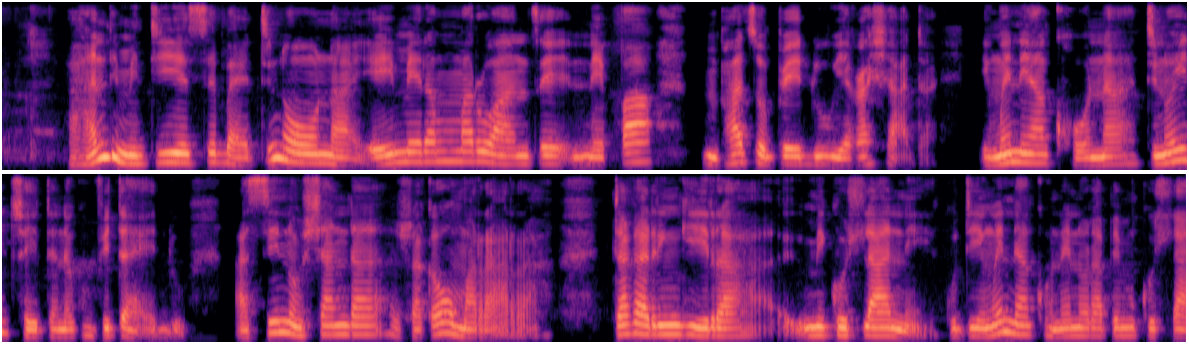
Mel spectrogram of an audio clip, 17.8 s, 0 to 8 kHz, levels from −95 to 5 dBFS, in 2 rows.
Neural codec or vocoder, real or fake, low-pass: none; real; 7.2 kHz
